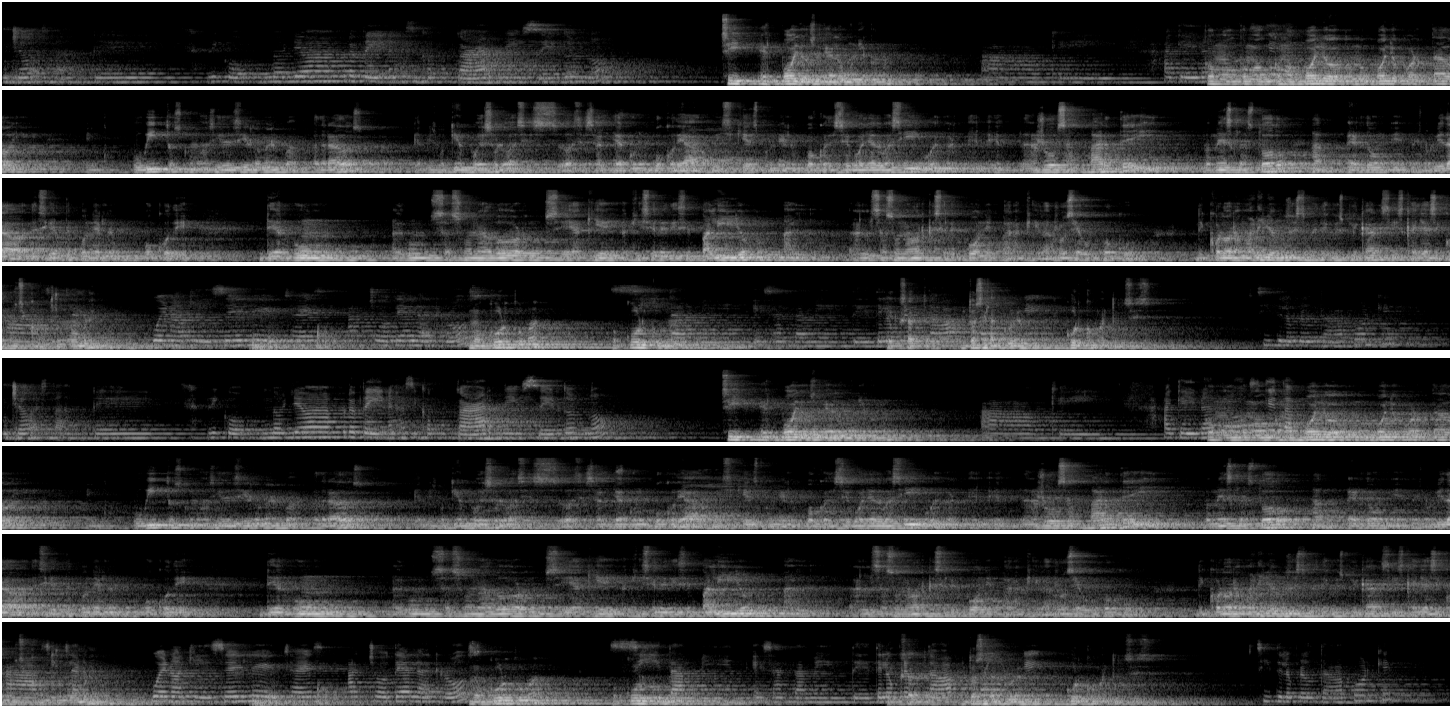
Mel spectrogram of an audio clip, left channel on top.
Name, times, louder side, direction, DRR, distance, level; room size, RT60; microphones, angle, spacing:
voice 1, 0.0-1.5 1.8-6.1 9.8-13.1 21.3-22.4 43.5-44.3 44.8-46.6 46.9-48.2 49.6-53.0 53.2-53.9 56.0-57.3, right 2 dB, 45° right, 3 dB, 0.5 m, -34 dB
voice 2, 7.2-9.0 12.1-14.8 15.3-15.5 15.8-18.1 18.6-26.1 26.5-31.2 31.5-32.4 32.9-37.1 37.4-40.4 40.9-44.4 48.1-48.8 49.5-50.2 52.3-52.8 53.1-54.9, left 1 dB, 25° left, 3 dB, 0.4 m, -23 dB
7.9 x 4.1 x 4.4 m, 2.8 s
head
